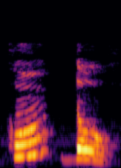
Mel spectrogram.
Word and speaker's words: condor: Condor, dó. Do é a sílaba tônica, é a última.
